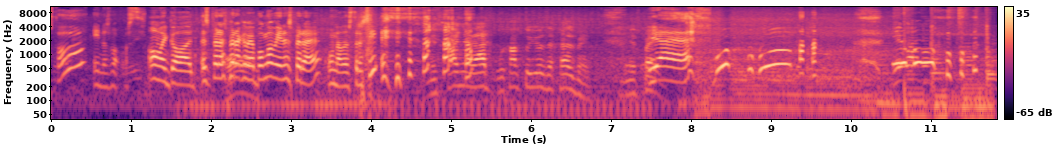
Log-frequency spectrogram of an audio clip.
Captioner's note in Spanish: risas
